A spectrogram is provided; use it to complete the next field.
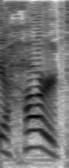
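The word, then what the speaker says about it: Harte: That is the latest single from my good friend Robbie Hart.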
